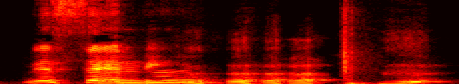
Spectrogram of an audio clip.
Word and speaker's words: Mississippi: You didn't say all the S's. It's Mississippi. Mississippi. Mississippi.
